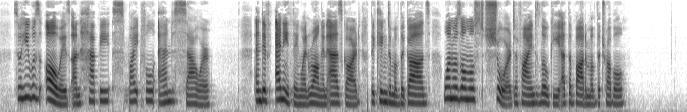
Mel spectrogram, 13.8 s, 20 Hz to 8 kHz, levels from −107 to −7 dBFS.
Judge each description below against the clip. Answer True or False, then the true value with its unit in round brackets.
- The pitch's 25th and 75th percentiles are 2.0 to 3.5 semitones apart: False (5.1 semitones)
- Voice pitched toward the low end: False (185 Hz)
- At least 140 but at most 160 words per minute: True (145 wpm)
